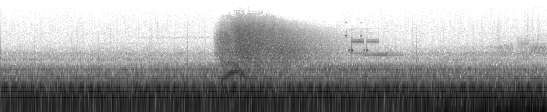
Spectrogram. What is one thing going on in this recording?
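A spaceship engine rumbles with a low steady drone.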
